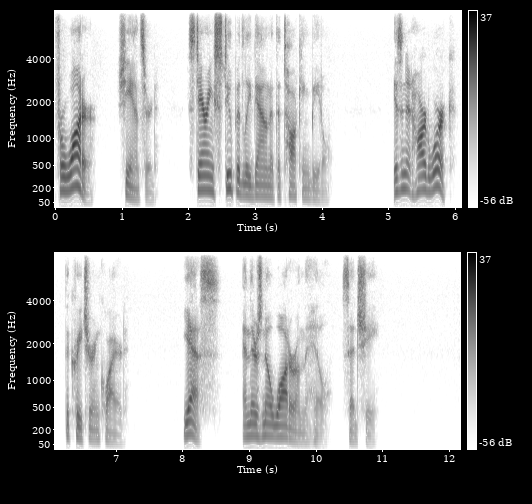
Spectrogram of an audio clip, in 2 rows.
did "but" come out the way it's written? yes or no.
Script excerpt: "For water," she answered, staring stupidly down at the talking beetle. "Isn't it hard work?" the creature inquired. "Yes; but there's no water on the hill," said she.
no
